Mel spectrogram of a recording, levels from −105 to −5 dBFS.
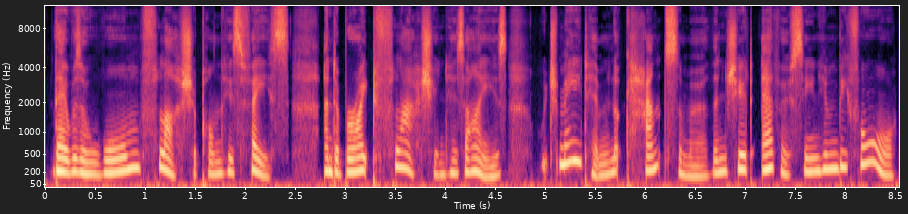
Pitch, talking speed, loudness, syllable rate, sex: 210 Hz, 190 wpm, -19 LUFS, 4.5 syllables/s, female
